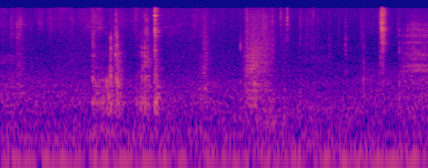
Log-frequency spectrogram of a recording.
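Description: Faint, brief rustles and light clicks from hands handling seed packets and pots, a few scattered over a few seconds of otherwise quiet background.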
